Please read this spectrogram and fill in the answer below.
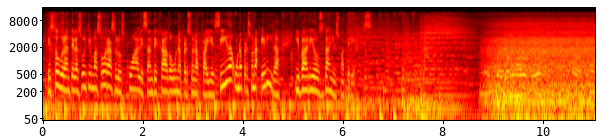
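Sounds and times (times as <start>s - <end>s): vehicle engines running: 8.8s - 11.0s.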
